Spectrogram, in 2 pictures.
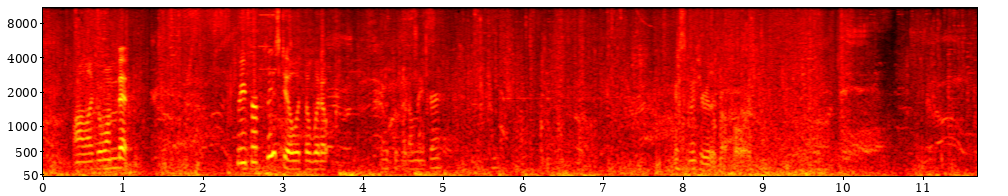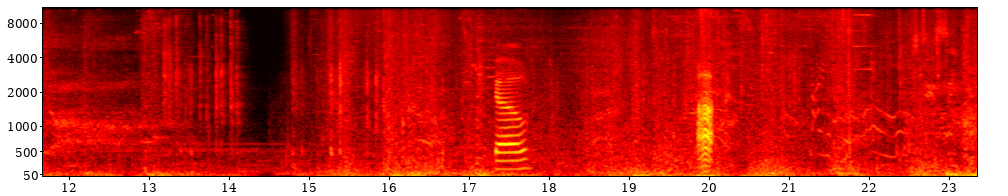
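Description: Gunfire rattles rapidly in a game.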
